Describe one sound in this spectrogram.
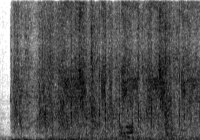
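An energy shield crackles and fizzes.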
